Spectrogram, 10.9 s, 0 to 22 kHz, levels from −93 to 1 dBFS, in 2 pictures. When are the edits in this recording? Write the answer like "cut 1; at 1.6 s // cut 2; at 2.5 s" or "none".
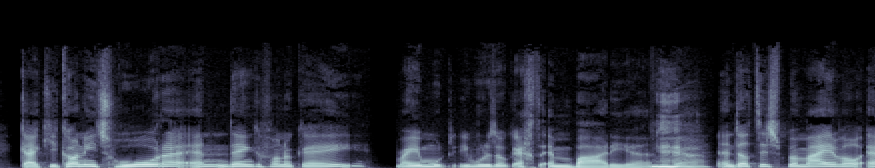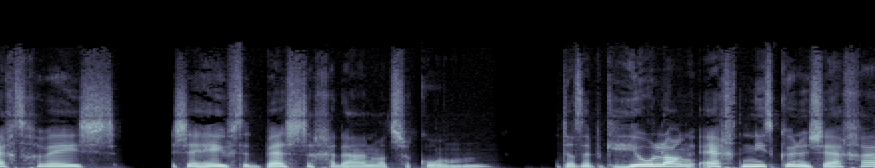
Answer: none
